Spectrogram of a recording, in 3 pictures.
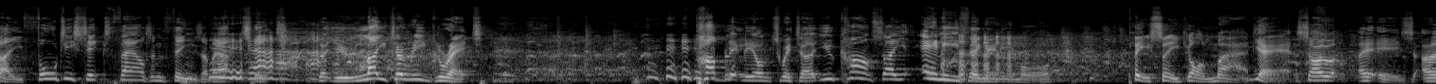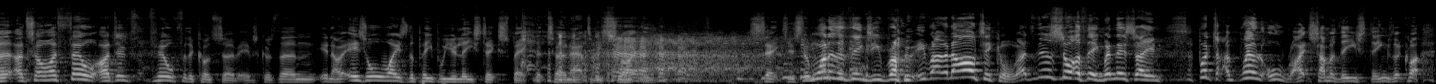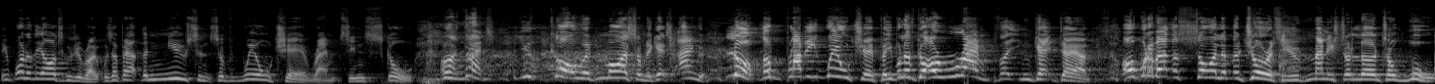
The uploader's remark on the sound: Britain in Crisis (Live!). Show recorded on 18th January at Leicester Square Theatre.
